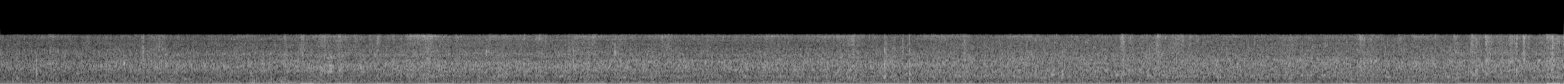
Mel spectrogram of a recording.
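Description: Shallow river rushing steadily over a riffle.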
